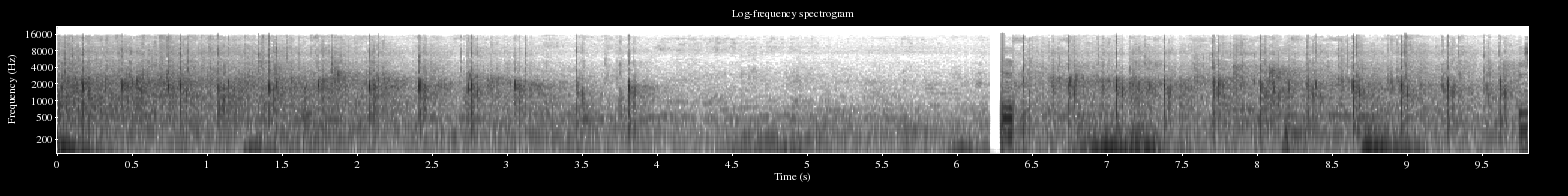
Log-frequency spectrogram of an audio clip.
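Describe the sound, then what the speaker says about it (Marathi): Parents and guests at a school annual day function clap in scattered, uneven bursts. The sharp hand claps come and go, thin out partway through, then pick up again, with voices murmuring underneath. "छान टाळ्या वाजवायच्या सगळ्यांनी"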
